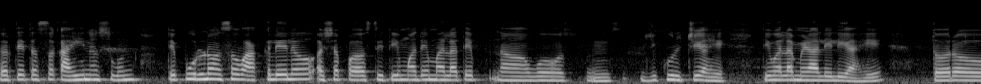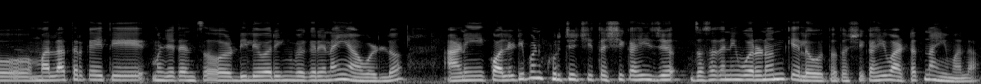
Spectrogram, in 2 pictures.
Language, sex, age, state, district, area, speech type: Marathi, female, 30-45, Maharashtra, Sindhudurg, rural, spontaneous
